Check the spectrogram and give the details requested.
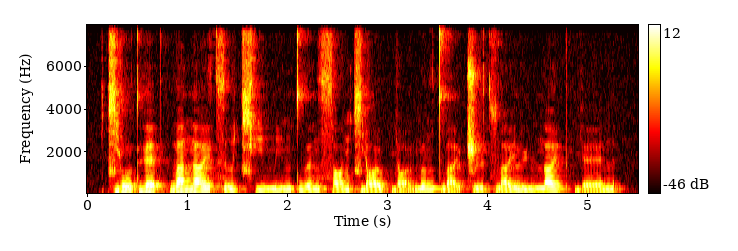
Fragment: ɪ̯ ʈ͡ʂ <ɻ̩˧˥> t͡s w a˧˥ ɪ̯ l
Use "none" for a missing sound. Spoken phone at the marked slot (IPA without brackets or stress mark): ɻ̩˧˥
